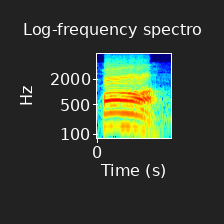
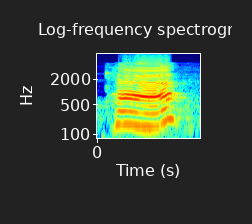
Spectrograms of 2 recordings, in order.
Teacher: Remember, kaf should be distinguished from qaf. Qaf is pronounced at the very end of the mouth before the throat, and kaf is just a little bit before.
